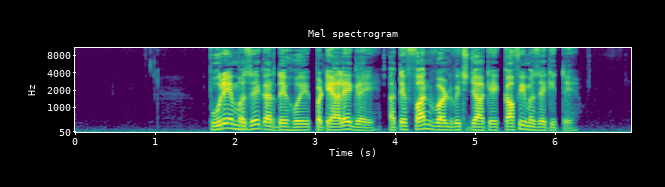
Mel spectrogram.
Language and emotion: Punjabi, neutral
